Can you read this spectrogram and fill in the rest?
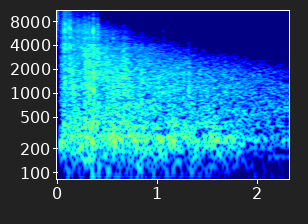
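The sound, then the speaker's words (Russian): The separate reflection layer of a tank gunshot sound: a heavy echo rolls out after a sudden onset, a dense low rumbling reflection that sustains and slowly fades over a couple of seconds, heard on its own without any voices. “Есть саб отдельно слой, есть отдельно хвост выстрела, отражение, немножко другое.”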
